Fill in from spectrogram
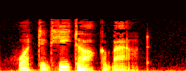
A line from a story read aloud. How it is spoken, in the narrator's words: Fauna asked quietly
